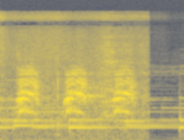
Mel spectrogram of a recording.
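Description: A crow cawing three times, short harsh calls about half a second apart, over soft background music.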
